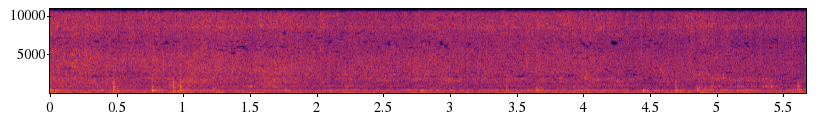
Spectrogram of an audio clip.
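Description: Chicken pieces, onion and ground spices sizzling in hot oil in a metal pot while a wooden spoon stirs them, a steady frying hiss with a few light clicks in the first second.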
